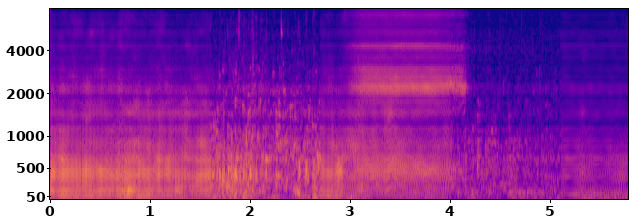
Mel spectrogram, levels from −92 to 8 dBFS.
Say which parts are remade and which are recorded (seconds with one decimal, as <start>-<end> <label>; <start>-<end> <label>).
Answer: 0.0-1.6 remade; 1.6-2.7 recorded; 2.7-4.0 remade; 4.0-5.1 recorded; 5.1-5.8 remade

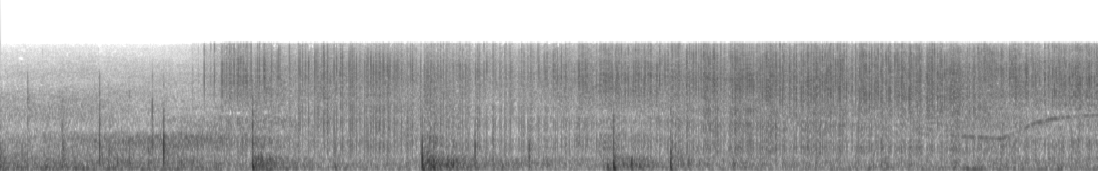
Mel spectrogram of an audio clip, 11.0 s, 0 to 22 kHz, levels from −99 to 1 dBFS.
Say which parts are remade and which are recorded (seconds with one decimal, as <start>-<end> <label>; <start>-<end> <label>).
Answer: 0.0-11.0 recorded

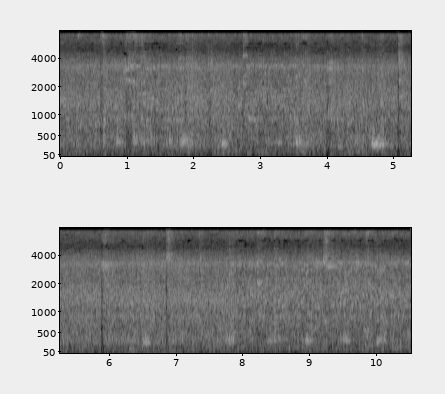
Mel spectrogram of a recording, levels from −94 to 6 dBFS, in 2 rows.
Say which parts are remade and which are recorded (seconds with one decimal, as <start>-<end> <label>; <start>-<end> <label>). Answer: 0.0-1.0 recorded; 1.0-1.6 remade; 1.6-2.6 recorded; 2.6-3.7 remade; 3.7-7.9 recorded; 7.9-10.5 remade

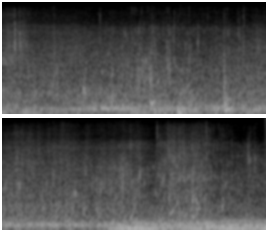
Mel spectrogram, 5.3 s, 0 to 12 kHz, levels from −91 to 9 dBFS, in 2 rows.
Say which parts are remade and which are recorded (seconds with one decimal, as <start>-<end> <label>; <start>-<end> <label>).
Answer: 0.0-0.8 remade; 0.8-2.5 recorded; 2.5-4.6 remade; 4.6-5.3 recorded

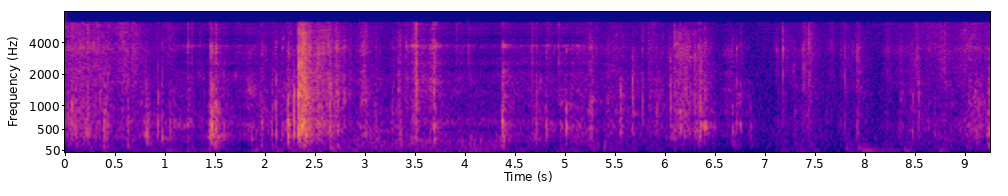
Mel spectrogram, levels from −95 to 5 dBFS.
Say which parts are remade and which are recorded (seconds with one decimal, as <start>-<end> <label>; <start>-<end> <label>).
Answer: 0.0-1.1 recorded; 1.1-1.9 remade; 1.9-3.4 recorded; 3.4-5.2 remade; 5.2-9.3 recorded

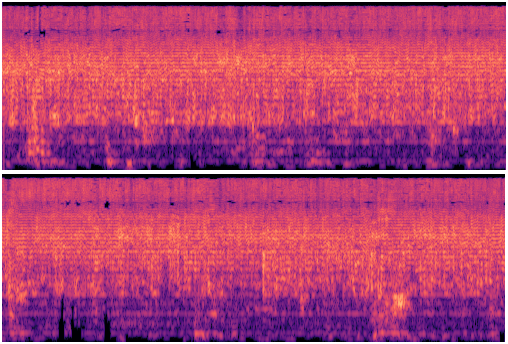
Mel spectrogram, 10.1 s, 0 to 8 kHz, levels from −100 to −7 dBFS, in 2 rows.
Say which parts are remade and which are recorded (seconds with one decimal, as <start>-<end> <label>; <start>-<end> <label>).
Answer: 0.0-10.1 remade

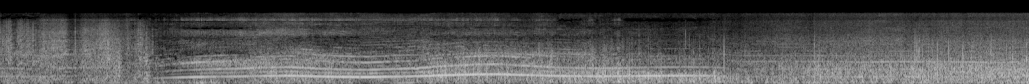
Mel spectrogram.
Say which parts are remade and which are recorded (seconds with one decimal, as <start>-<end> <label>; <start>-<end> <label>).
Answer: 0.0-0.4 recorded; 0.4-1.3 remade; 1.3-3.6 recorded; 3.6-4.3 remade; 4.3-10.3 recorded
